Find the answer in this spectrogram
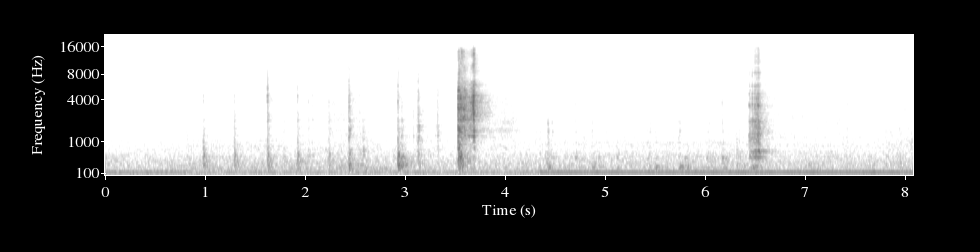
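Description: Near silence with faint, sparse clicks and light handling noises of a hand Torx driver unthreading small screws from a metal dishwasher door panel. There is a louder brief noise about three and a half seconds in and another near six and a half seconds, over a low steady hum.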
